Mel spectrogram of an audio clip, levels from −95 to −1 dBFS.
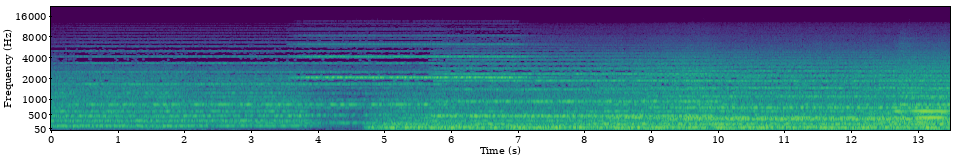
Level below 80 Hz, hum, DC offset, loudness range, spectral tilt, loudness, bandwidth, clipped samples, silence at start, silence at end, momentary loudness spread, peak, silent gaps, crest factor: -40 dBFS; none; under 0.1%; 7 LU; -6 dB/octave; -25 LUFS; 11 kHz; under 0.1%; 0 s; 0 s; 8 LU; -6 dBFS; none; 18 dB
